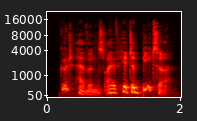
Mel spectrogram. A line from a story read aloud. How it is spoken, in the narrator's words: exclaimed Sir Geoffrey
